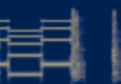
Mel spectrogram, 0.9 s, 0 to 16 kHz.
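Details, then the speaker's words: Physio-Control LIFEPAK CR2 fully automatic AED in child mode on a CPR demonstration, after rhythm analysis: steady two-pitch electronic tone then brief soft burst as shock is delivered; AED shock delivery tone. "Do not touch patient. Analyzing heart rhythm. Everyone clear. Do not touch patient. Delivering shock."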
